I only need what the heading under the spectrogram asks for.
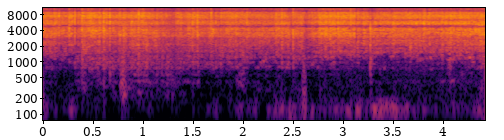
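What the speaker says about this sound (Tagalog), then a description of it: "At pagkatapos ilagay na natin ang ating isdang tilapia." Tilapia fish fries in hot oil with browned garlic and onion, a continuous loud sizzle with scattered crackles and pops and no talking over it.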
